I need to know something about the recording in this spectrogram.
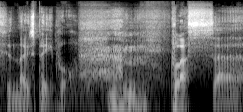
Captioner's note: sigh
